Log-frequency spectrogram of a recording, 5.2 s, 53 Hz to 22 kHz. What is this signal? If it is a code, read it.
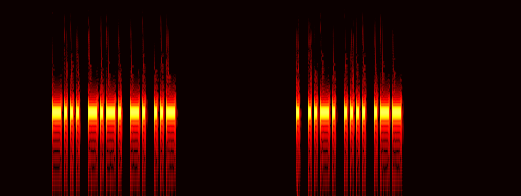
Morse code, heard as a keyed tone, about 37 wpm, 700 Hz. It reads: BCNU EFHW
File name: IQE Course 3 - Lesson 89 - YAGI - Two Elements - 40wpm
